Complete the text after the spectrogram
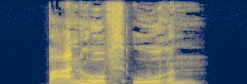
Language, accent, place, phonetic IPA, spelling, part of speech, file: German, Germany, Berlin, [ˈbaːnhoːfsˌʔuːʁən], Bahnhofsuhren, noun, De-Bahnhofsuhren2.ogg
- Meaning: plural of Bahnhofsuhr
